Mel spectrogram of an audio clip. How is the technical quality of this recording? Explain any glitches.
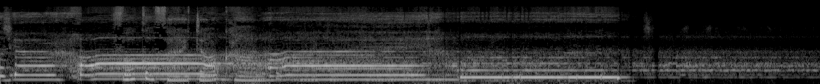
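From 4.03 to 6.79 s the stream suffers repeated packet loss (robotic sound), with 17 short dropouts, the longest 39 ms. Each hole is patched by stretching the preceding sound, concealing about 12% of that span, so the audio turns choppy and robotic, with pieces missing.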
